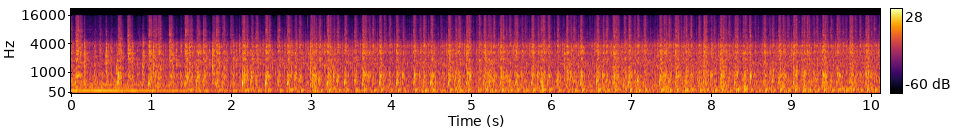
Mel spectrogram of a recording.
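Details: Stinson L-1 engine with duplex magneto, left/right magneto outputs swapped between distributors for test run: rapid, slightly rough uneven firing; fault stays on left side, so the left distributor is blamed.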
